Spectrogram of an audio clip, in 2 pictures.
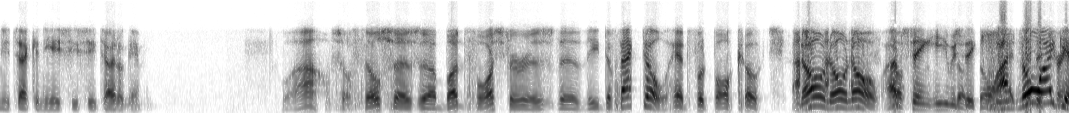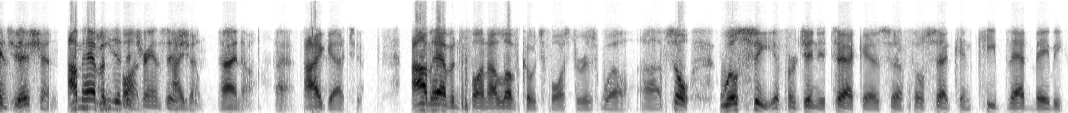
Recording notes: take questions from callers across the country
